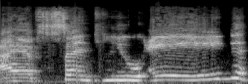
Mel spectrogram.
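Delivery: loud booming delivery, heavy stress on aid. Booming out a message in Draconic, heavy stress on aid. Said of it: "Putting a lot of emphasis on aid".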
